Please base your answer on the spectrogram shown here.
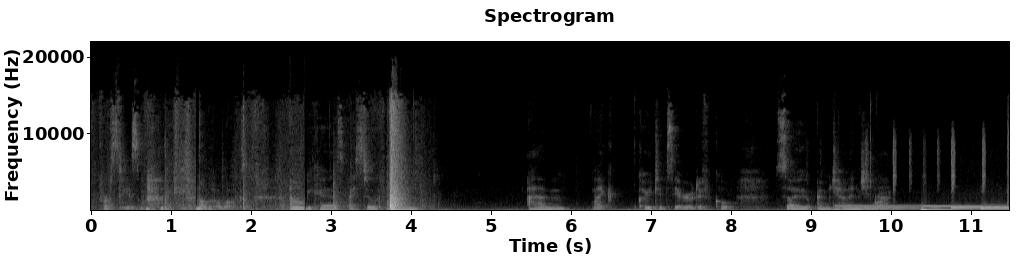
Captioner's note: box falls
